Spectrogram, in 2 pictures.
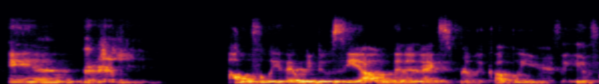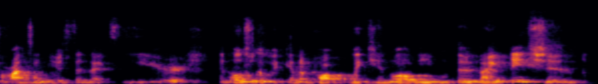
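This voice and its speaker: A woman's voice: low-pitched, fairly even intonation, brisk, echoey room, poor audio. A woman academic advisor, walking an audience through slides. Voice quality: slightly raspy from a cold. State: getting over a cold. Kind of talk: presenting a college info session.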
